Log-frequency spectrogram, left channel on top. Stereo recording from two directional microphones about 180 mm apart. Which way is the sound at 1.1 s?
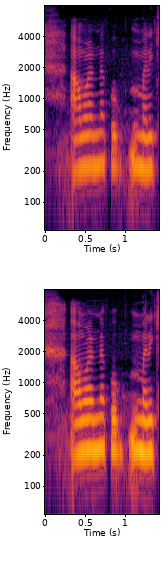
15° right (ahead or behind).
